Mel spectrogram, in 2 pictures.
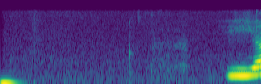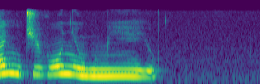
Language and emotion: Russian, sad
